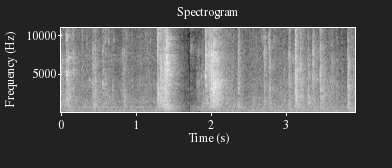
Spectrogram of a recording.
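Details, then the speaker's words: New Chamberlain C450 chain-drive garage door opener, auto-reverse safety test: steady hum, solid clunk as closing door hits a 2x4 in its path, then runs back up, reversing normally. "it should automatically reverse"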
